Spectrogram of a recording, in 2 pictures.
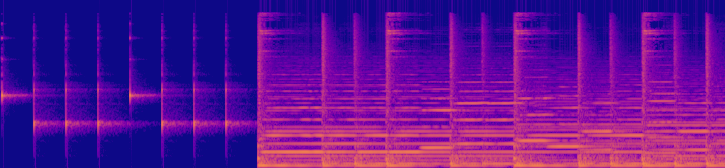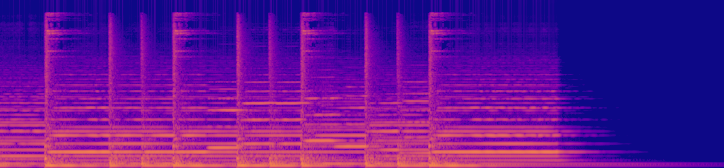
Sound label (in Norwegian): Engelsk melodi FORT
